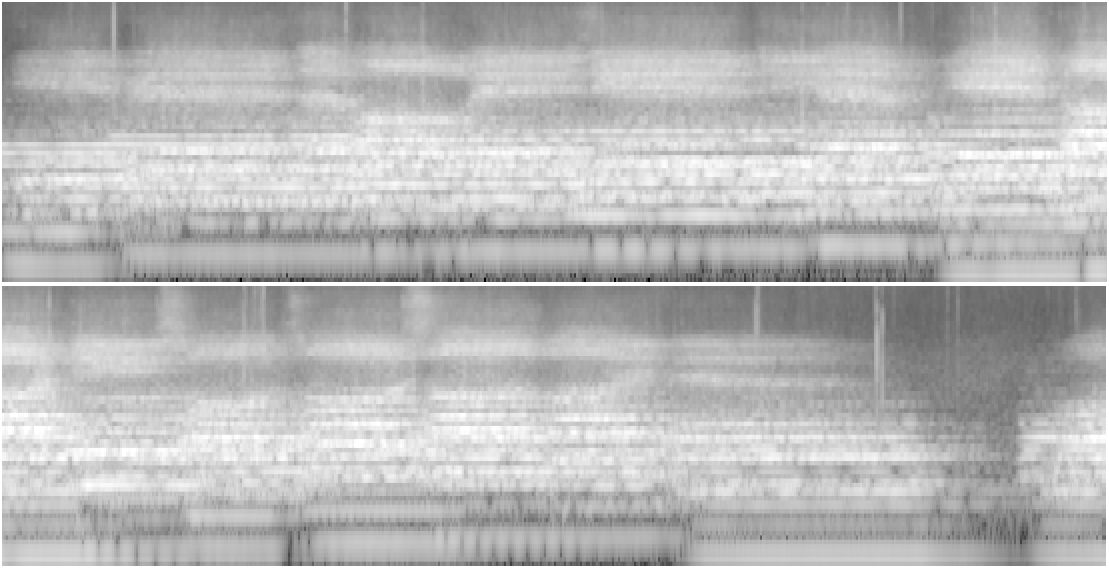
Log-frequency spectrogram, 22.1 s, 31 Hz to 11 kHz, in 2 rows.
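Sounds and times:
choir singing long held notes: 0.0 - 22.0.

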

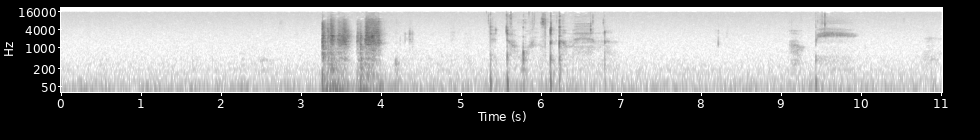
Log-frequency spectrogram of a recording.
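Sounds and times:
woman whispering: 5.3 - 7.0, 9.1 - 10.1.

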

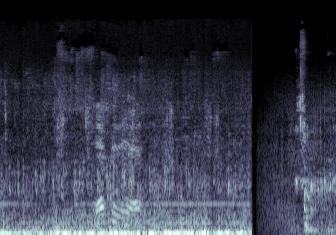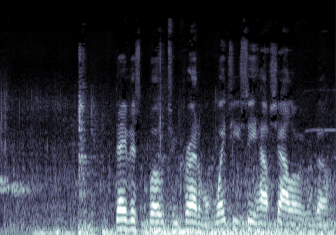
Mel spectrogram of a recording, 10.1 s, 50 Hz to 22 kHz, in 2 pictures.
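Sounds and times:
boat engine idling: 0.0 - 3.8, 4.6 - 10.0.

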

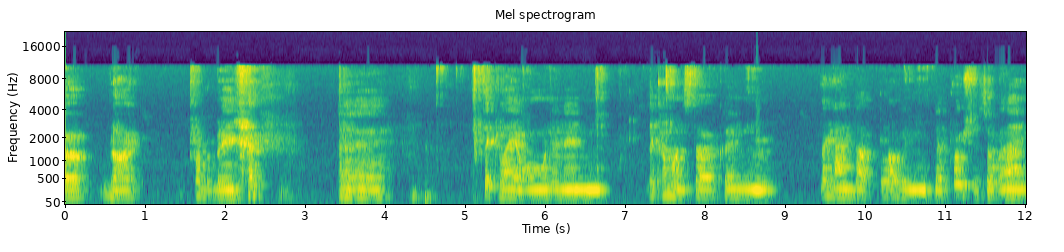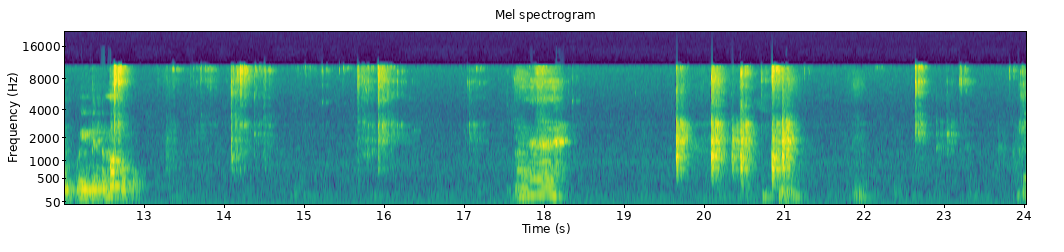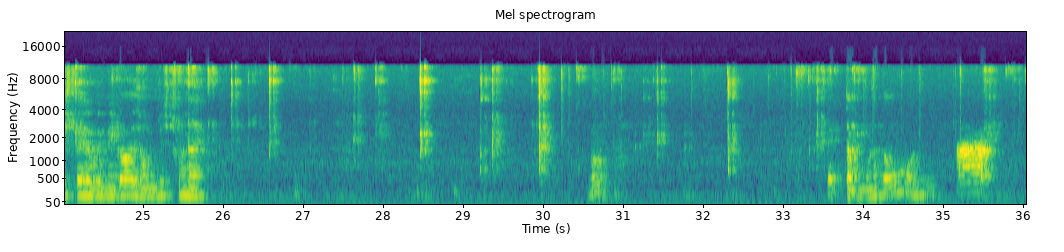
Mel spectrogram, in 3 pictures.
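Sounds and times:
faint low hum: 0.0 - 36.0.

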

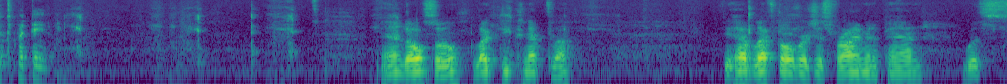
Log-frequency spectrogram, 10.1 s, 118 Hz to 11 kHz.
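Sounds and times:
hands rubbing dough: 0.0 - 3.1, 3.7 - 8.3.

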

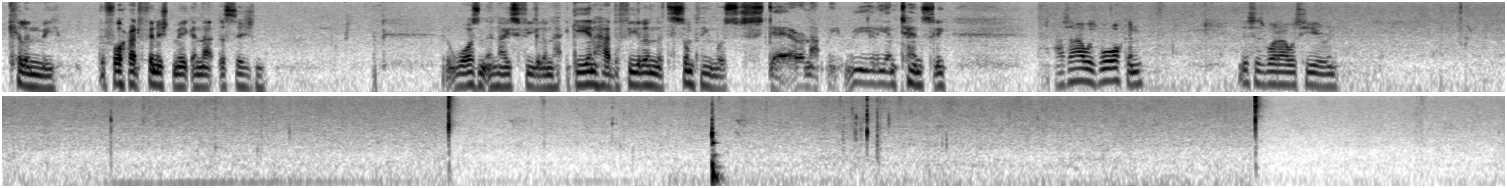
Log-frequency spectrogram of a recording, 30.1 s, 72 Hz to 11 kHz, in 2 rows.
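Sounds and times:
twigs snapping: 19.4 - 19.6, 23.4 - 24.0, 27.5 - 27.7.

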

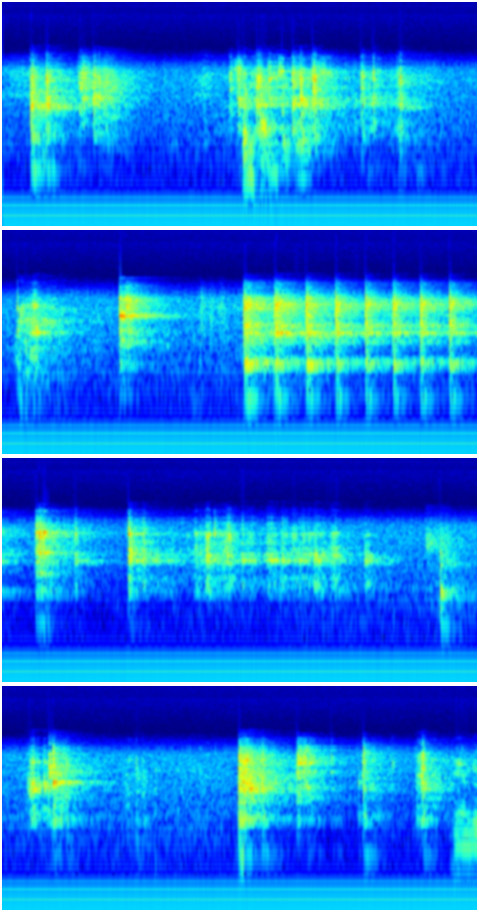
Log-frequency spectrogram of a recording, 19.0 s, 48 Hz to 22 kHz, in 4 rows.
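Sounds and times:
hammer striking steel pry bar: 7.2 - 11.6, 16.6 - 18.7
metal scraping: 10.8 - 13.4.

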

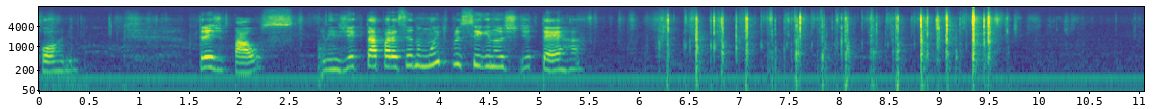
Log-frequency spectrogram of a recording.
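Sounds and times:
cards being shuffled: 5.5 - 10.5.

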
